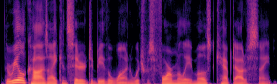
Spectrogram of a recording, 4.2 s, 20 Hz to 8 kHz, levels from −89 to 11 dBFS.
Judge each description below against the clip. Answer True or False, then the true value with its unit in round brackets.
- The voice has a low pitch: True (110 Hz)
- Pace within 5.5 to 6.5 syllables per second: True (5.8 syllables/s)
